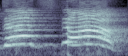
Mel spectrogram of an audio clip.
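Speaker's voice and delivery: full-throated yell, high and loud. Retold or imitated. Boy yelling at Dad on the mountain road, shouting. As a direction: scream at him to stop. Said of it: "I finally yell".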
